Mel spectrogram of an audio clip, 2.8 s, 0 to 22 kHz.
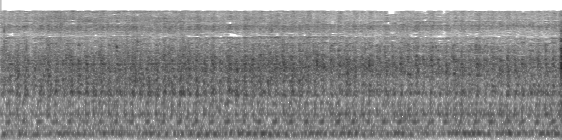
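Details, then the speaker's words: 15 hp Evinrude two-stroke outboard, short shaft, tiller, manual shift, pull start, idling in forward on a test tank after a carburetor cleaning for a no-idle complaint: steady, even, smooth low burble with no misses or surging; now idles normally. "This sucker right here, 15 horses. She's ready to go. Test it forward, so you're idle."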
